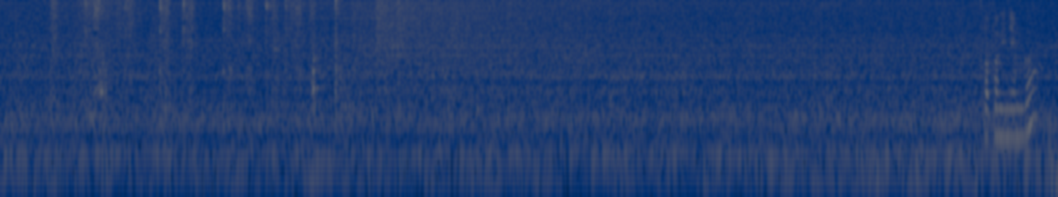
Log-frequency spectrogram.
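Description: Masala paste sizzling in a kadai while a metal spatula clicks and scrapes against the pan in the first few seconds, over a steady low hum. Near the end there is one brief rising squeak-like tone.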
